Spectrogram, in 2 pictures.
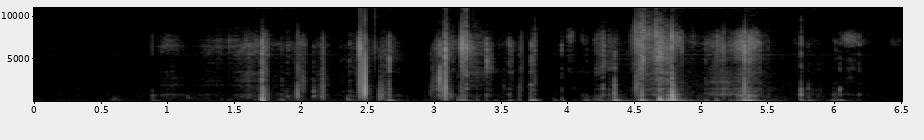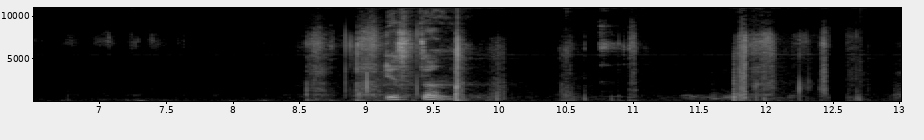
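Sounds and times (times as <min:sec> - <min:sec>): tablet handling taps and knocks: 0:01.6 - 0:06.2.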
